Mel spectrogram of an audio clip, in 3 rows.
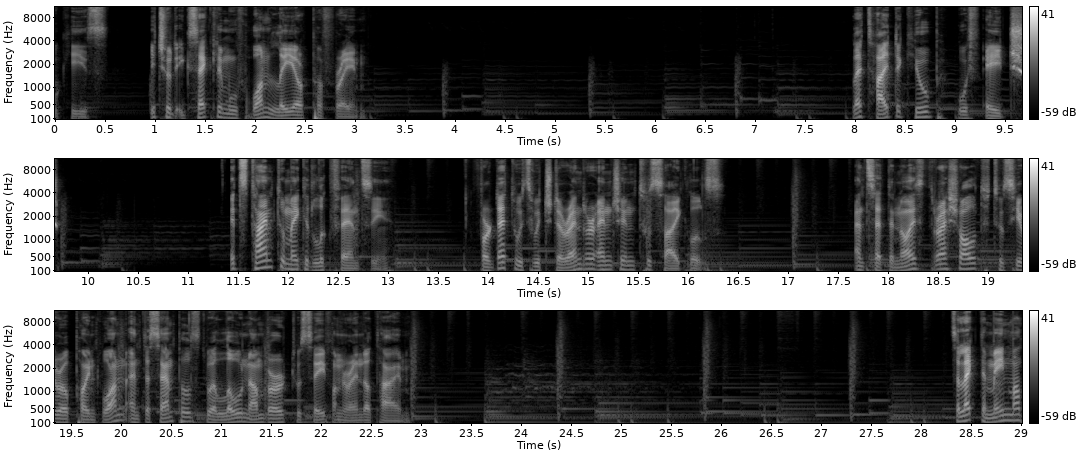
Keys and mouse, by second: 0.0 Right, 0.2 Right, 0.5 Right, 0.7 Right, 0.9 Right, 2.0 shift+drag, 2.3 shift+drag, 3.3 shift+middle drag, 3.3 shift+drag, 3.5 shift+middle click, 4.9 Right, 5.4 Right, 5.8 Right, 6.1 Right, 6.4 Right, 8.5 h, 9.4-9.7 shift+drag, 10.5 click, 11.0 shift+middle click, 11.3 shift+middle drag, 12.2 shift+middle click, 14.1 click, 15.2-16.1 drag, 17.1-17.5 shift+middle drag, 18.3-19.3 drag, 21.9-24.0 drag, 25.4-26.9 drag, 28.1 shift+middle click, 28.2 ctrl+s.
